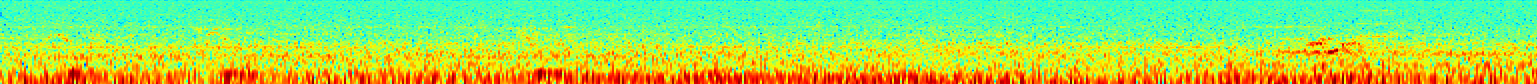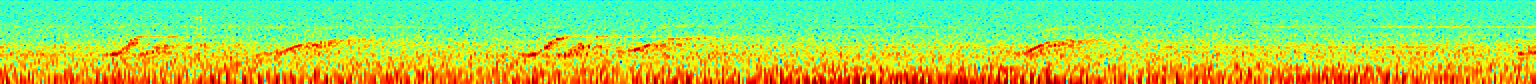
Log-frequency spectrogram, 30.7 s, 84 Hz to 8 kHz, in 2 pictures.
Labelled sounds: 13.1	13.9	humpback whale, 0.80 to 4.4 kHz
16.6	17.0	humpback whale, 0.80 to 1.2 kHz
18.4	19.0	humpback whale, 0.80 to 1.0 kHz
20.8	21.5	humpback whale, 0.80 to 1.2 kHz
22.0	22.3	humpback whale, 0.90 to 1.0 kHz
25.8	26.2	humpback whale, 0.80 to 0.96 kHz

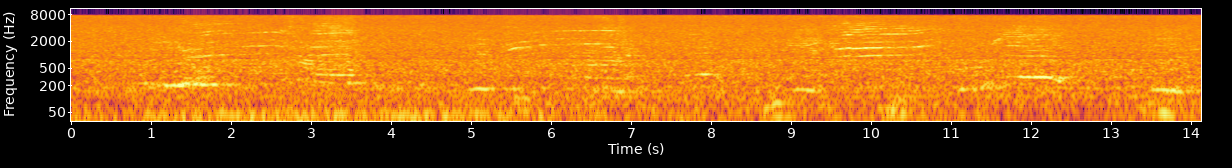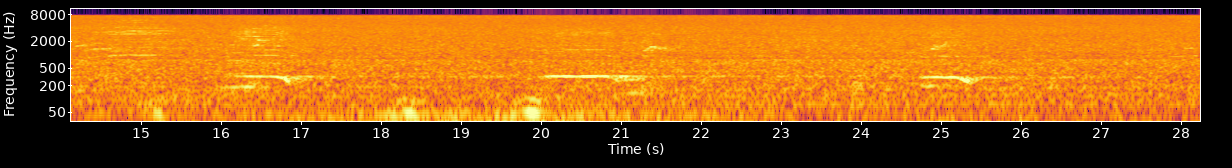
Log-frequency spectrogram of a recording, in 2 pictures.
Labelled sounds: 1.4	2.6	humpback whale, 0.86 to 5.1 kHz
3.0	3.5	humpback whale, 1.4 to 3.3 kHz
5.5	5.8	humpback whale, 1.2 to 1.5 kHz
6.1	6.8	humpback whale, 1.7 to 3.6 kHz
9.5	10.8	humpback whale, 0.86 to 4.1 kHz
11.7	12.1	humpback whale, 2.5 to 3.3 kHz
14.4	15.1	humpback whale, 0.93 to 3.6 kHz
16.3	16.5	humpback whale, 2.5 to 2.6 kHz
21.3	21.6	humpback whale, 1.2 to 1.6 kHz
24.9	25.1	humpback whale, 1.3 to 1.8 kHz

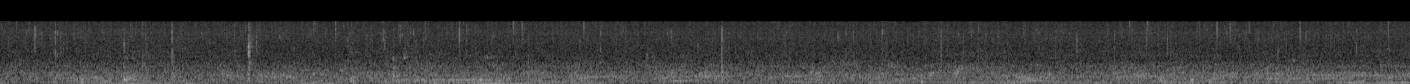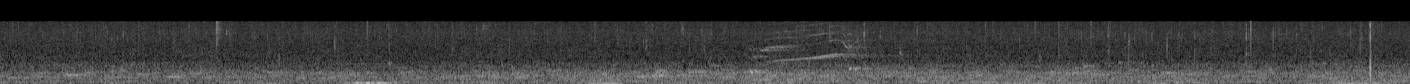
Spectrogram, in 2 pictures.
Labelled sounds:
21.6	22.7	humpback whale, 1.0 to 4.3 kHz

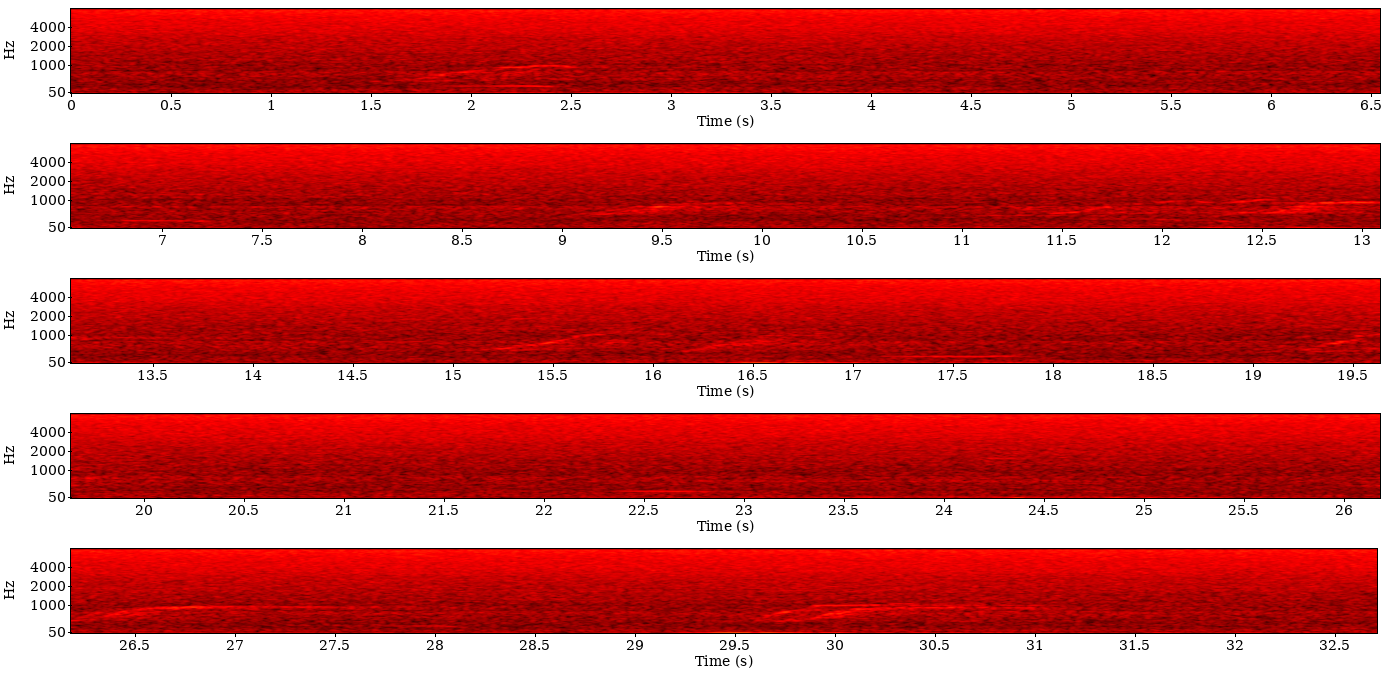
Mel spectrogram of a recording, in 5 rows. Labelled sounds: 2.1	2.5	humpback whale, 0.83 to 1.1 kHz
9.4	9.8	humpback whale, 0.80 to 0.99 kHz
12.3	13.1	humpback whale, 0.80 to 1.1 kHz
15.5	15.8	humpback whale, 0.80 to 1.1 kHz
19.4	19.7	humpback whale, 0.80 to 1.1 kHz
26.4	27.0	humpback whale, 0.80 to 1.0 kHz
29.7	30.6	humpback whale, 0.80 to 1.1 kHz

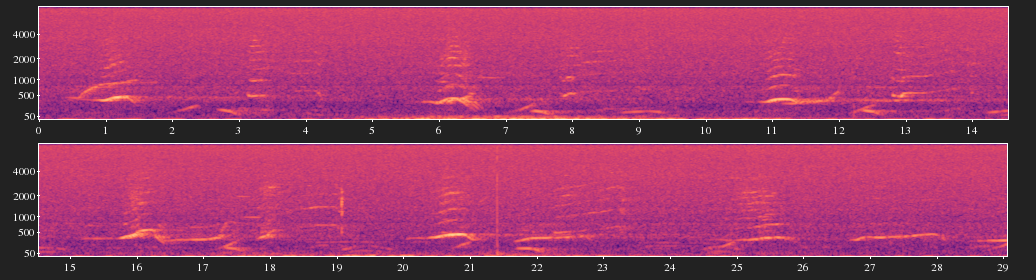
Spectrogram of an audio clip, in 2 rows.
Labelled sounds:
0.8	1.5	humpback whale, 0.80 to 1.0 kHz
3.2	3.5	humpback whale, 0.90 to 1.1 kHz
6.1	6.9	humpback whale, 0.80 to 1.2 kHz
10.9	11.4	humpback whale, 0.99 to 1.6 kHz
12.8	13.4	humpback whale, 0.90 to 1.2 kHz
17.6	17.9	humpback whale, 0.93 to 1.1 kHz
18.4	18.9	humpback whale, 1.3 to 1.5 kHz
20.5	20.9	humpback whale, 0.80 to 2.3 kHz
22.2	23.2	humpback whale, 1.1 to 1.6 kHz
25.1	25.6	humpback whale, 0.86 to 2.4 kHz

